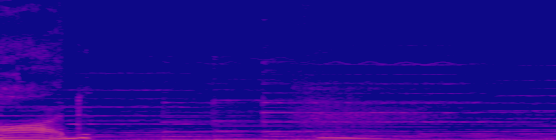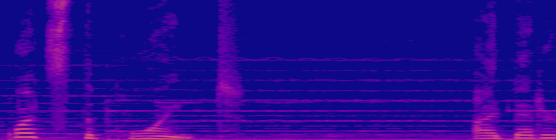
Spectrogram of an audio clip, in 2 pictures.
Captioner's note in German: Seufz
